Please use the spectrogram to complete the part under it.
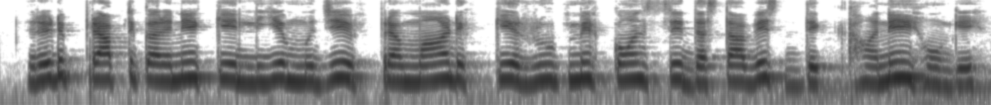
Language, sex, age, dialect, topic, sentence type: Hindi, female, 18-24, Kanauji Braj Bhasha, banking, statement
